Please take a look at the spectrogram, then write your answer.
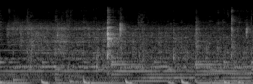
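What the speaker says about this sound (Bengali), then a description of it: "এবার আমি আদা আর জিরে বাটাটা দেবো 1 চামচ।" Ginger and cumin paste sizzling in a hot pan while cooking bottle gourd with poppy seeds: a quiet, steady frying crackle with soft bubbling pops and faint stirring.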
